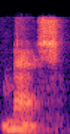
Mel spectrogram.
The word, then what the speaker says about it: gnash: G is a silent letter in the word gnash.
